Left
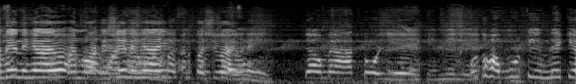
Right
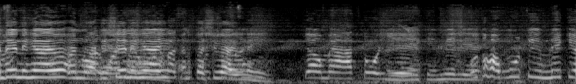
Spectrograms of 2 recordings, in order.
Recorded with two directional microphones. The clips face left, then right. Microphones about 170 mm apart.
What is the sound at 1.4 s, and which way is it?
Speech, 15° right (ahead or behind).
